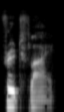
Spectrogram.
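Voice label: "fruit fly", British English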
